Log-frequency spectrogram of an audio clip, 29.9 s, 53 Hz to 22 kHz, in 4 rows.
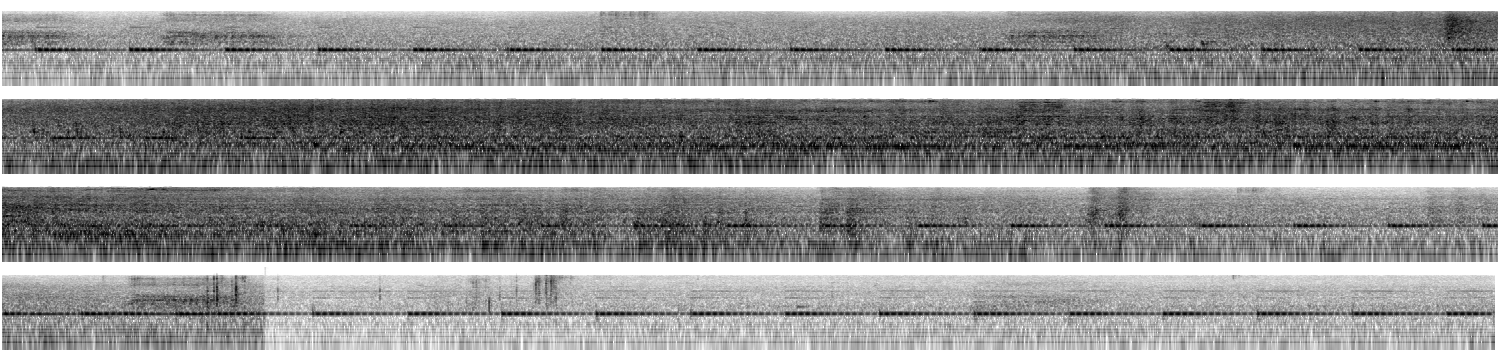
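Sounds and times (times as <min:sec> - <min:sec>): crossing warning bell: 0:00.0 - 0:29.9
train rolling past: 0:00.0 - 0:29.9
wheel clacks over rail joints: 0:05.6 - 0:22.5.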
